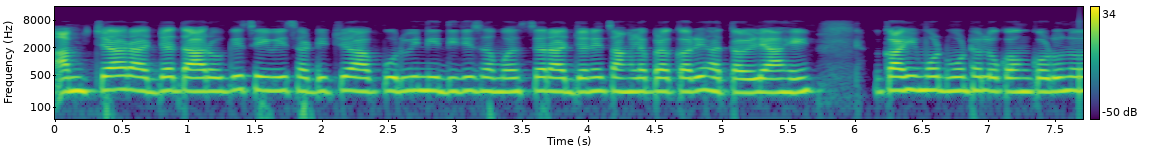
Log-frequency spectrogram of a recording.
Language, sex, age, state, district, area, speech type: Marathi, female, 18-30, Maharashtra, Jalna, urban, spontaneous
